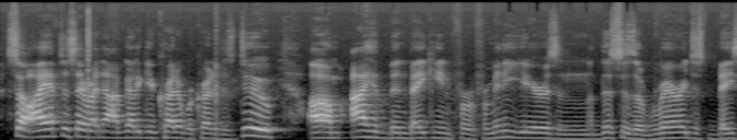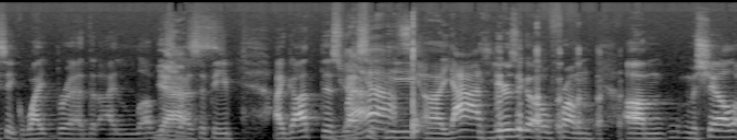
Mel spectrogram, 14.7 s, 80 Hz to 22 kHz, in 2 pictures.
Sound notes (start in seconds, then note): 12.1 laugh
